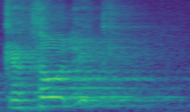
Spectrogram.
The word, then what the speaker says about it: Catholic: a and not rate also for Catholic here also exception which the first syllable okay and not uh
